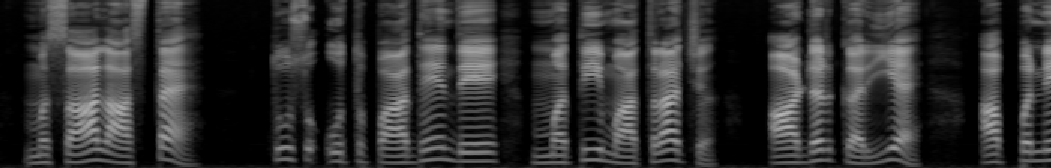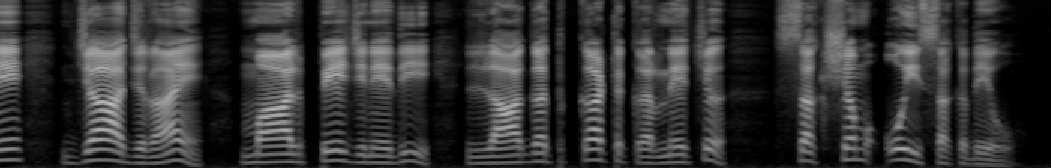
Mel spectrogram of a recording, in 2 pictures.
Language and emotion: Dogri, neutral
